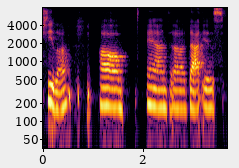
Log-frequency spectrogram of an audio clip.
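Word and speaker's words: śīla: And then the third is sheila sometimes pronounced sila but I think the think the proper Sanskrit pronunciation because I speak Sanskrit so fluently is sheila.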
